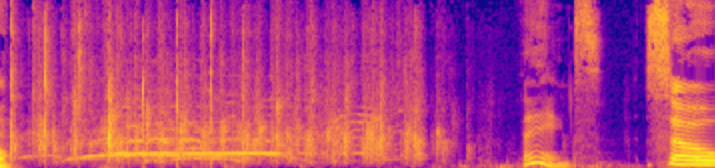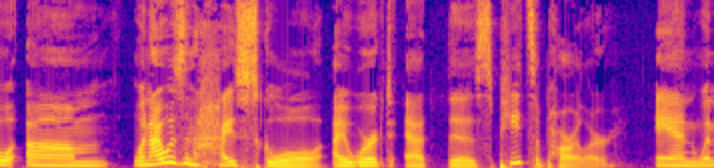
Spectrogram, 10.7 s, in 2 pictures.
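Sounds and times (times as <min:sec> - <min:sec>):
crowd whooping and cheering: 0:00.0 - 0:03.3
audience applause: 0:00.0 - 0:03.6
speech: 0:04.1 - 0:10.7.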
